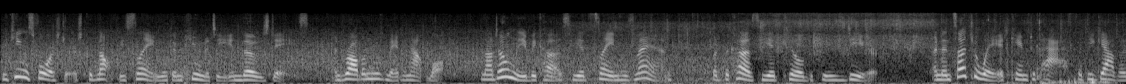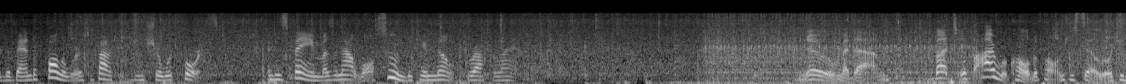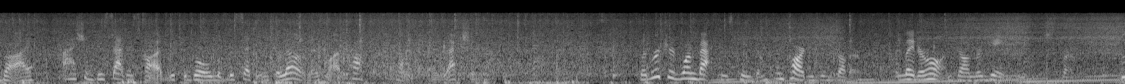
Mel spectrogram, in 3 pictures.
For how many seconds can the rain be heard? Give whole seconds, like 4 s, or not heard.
34 s.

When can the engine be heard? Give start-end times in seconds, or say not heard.
18.2-21.1, 29.6-33.7.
